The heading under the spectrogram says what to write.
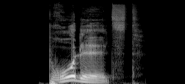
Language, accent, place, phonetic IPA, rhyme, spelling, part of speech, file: German, Germany, Berlin, [ˈbʁoːdl̩st], -oːdl̩st, brodelst, verb, De-brodelst.ogg
- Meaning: second-person singular present of brodeln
